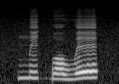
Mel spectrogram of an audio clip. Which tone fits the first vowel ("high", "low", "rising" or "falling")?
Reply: high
